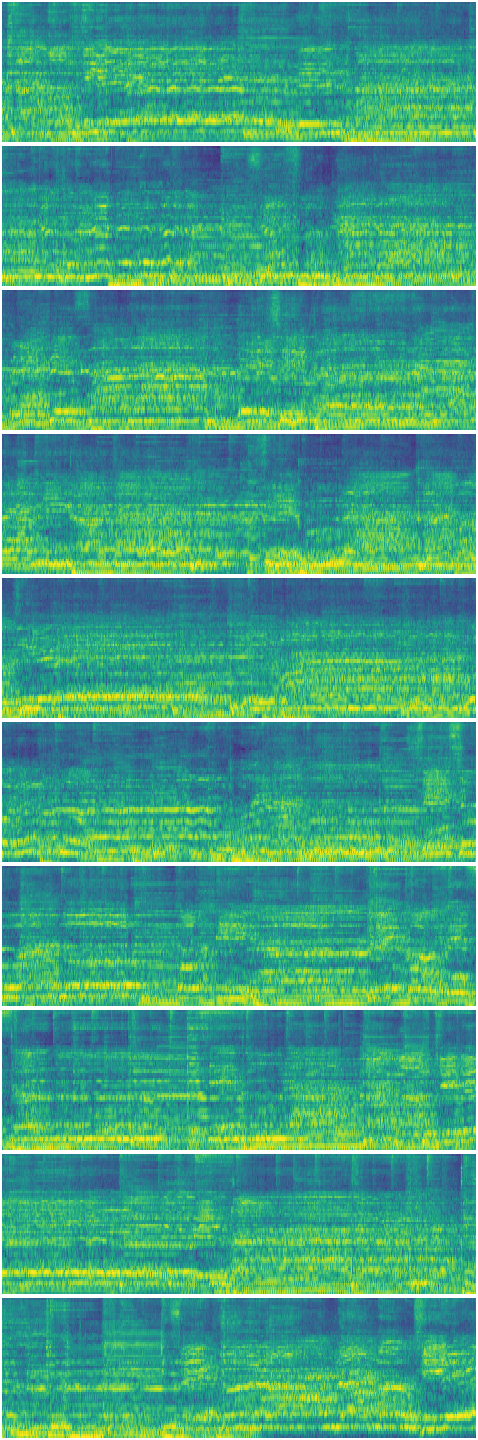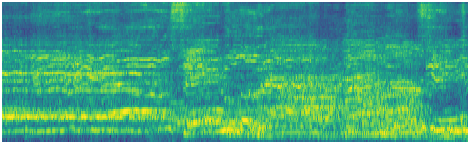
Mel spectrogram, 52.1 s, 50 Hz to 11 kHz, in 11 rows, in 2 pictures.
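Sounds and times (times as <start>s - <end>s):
steady bass line: 0.0s - 45.5s
amplified musical accompaniment: 0.0s - 52.0s
crowd singing a hymn: 0.0s - 52.0s.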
